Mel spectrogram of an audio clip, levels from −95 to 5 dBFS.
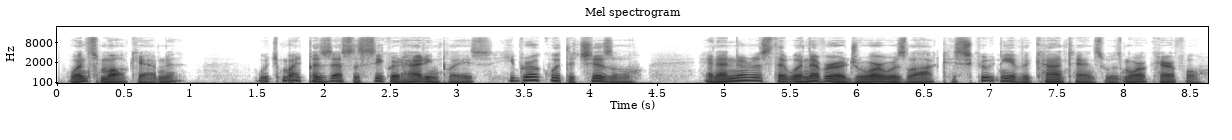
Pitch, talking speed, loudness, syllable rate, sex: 120 Hz, 220 wpm, -19 LUFS, 7.0 syllables/s, male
